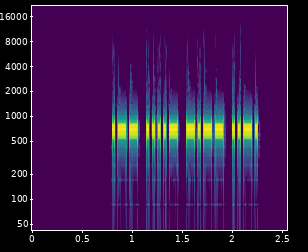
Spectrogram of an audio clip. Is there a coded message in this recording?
Yes: Morse code from 0.8 to 2.3 s, heard as a keyed tone, about 38 wpm, 700 Hz. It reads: W4YF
